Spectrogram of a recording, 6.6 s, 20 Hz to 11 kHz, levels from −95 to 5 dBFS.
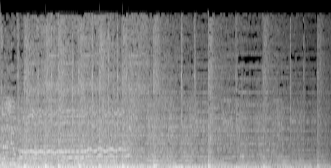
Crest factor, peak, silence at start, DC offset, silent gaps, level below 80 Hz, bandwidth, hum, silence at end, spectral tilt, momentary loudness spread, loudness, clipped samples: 12 dB; 0 dBFS; 0 s; under 0.1%; none; -22 dBFS; 10.5 kHz; none; 0 s; -5 dB/octave; 13 LU; -12 LUFS; under 0.1%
